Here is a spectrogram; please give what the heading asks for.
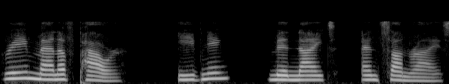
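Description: From start to end, the speech carries Speex codec damage, and it is plainly audible. Speex is a CELP coder. It models the vocal tract and spends few bits on the excitation signal, so the fine grain of the voice is lost. Here that gives a hoarse, noisy texture. Nothing is present above 7.6 kHz. The damage fits a rate near 16.8 kbps.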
